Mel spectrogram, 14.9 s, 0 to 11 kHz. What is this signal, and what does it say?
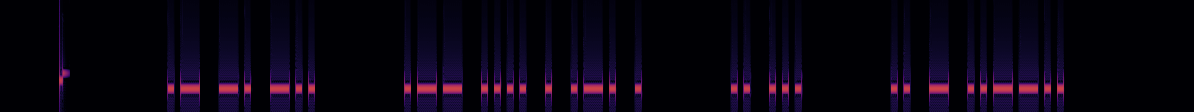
Morse code, heard as a keyed tone, about 15 wpm, 700 Hz. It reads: AND WHERE IS IT?
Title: 2x Word-Spacing - Sentences from Top 200 Words - 15wpm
